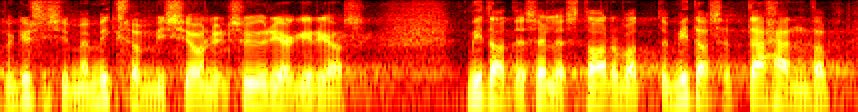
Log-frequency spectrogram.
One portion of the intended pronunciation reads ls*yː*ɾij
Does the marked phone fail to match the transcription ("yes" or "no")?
no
